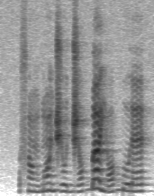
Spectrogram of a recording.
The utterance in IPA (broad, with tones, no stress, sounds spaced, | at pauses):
s ɔ̃˨ ɡ͡b ɔ̃˧ d͡ʒ o˨ d͡ʒ ɔ˨˦ ɡ͡b a˦˨ j ɔ˨˦ ɡ͡b o˧ ɾ ɛ˦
